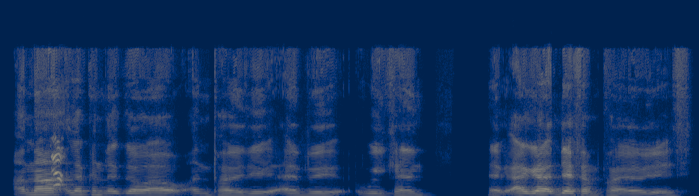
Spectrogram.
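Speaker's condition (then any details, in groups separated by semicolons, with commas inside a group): Cerebral palsy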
